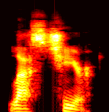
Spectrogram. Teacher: termina con t la siguiente Inicia con es sonido de Y estos dos sonidos se van a unir y van a generar el sonido de ch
